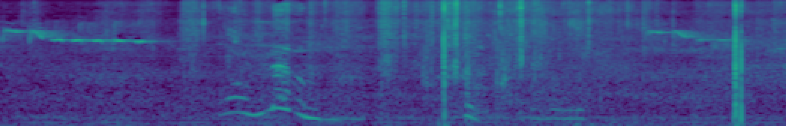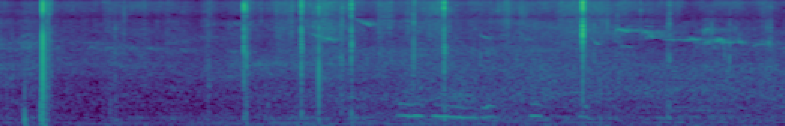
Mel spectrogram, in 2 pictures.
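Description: A dog's paws rustle through dry leaves and undergrowth close by.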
